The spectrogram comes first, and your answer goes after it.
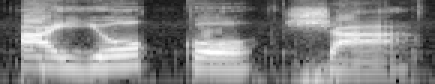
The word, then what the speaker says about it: ayoko: Usually it's pronounced ayoko siya. So if you want to sound a little bit more natural, you put everything together, ayoko siya. Ayaw ko siya is ayoko siya.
